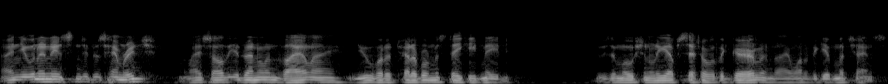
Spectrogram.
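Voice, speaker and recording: A man's voice: low-pitched, little pitch movement, fast, lightly acted. An actor playing a stern, proud older father with an American accent, formal and imperious in old-time radio style. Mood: weary, resigned. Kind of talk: 1940s radio acting. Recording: muffled old radio recording.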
